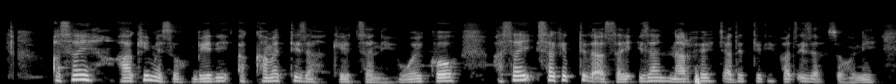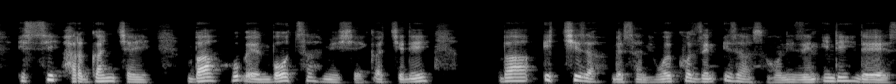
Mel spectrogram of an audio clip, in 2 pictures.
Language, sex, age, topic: Gamo, male, 25-35, government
